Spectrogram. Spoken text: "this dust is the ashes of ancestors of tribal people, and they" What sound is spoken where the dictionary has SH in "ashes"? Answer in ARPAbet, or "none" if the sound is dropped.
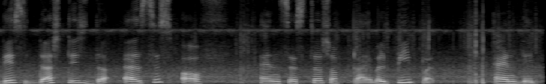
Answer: S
